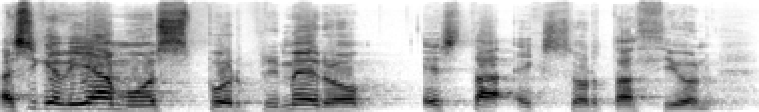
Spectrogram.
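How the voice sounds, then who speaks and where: A man with a Romanian accent, speaking at a very slow pace. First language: Romanian (speaking Spanish). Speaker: preacher. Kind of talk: sermon.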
